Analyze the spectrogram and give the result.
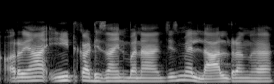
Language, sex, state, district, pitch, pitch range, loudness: Hindi, male, Jharkhand, Garhwa, 155 Hz, 150-180 Hz, -17 LUFS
